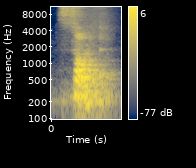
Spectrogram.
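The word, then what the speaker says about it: sought: every means will be सॉट, सॉट, जीएच की sound तो हमारी साइलेंट होती है, फॉर द अटेनमेंट, अटेनमेंट,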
